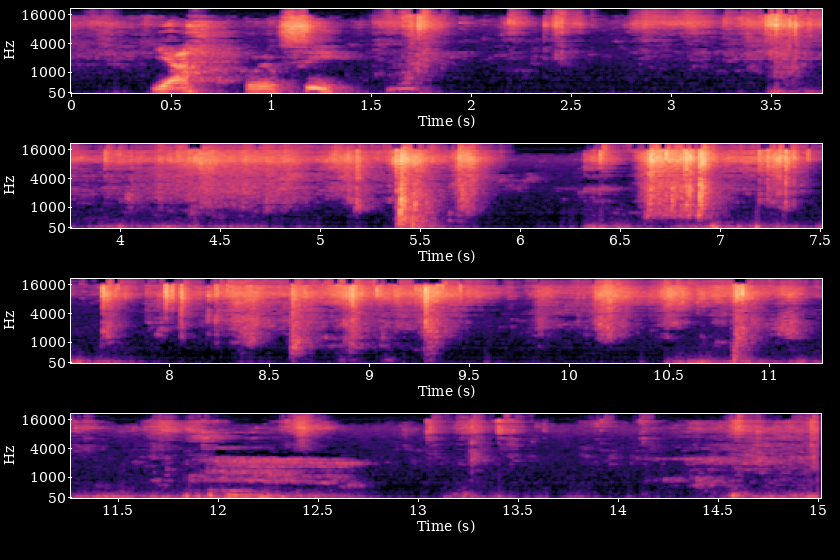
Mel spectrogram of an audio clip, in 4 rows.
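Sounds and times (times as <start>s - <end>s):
rustling and sharp clicks: 1.7s - 11.2s.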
